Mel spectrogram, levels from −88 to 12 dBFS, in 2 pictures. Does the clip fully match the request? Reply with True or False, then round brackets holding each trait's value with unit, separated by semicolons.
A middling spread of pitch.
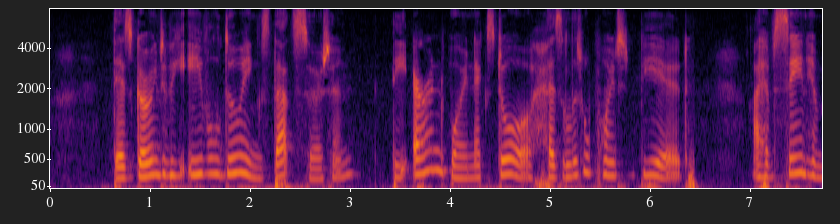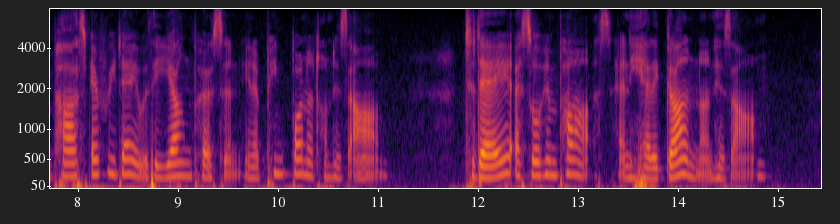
True (3.9 semitones)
